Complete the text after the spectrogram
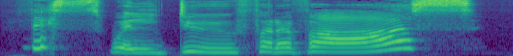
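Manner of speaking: nasty, spiteful witch voice, vase drawn out. A narrator reads a witch speaking as she picks up a jar, in a spiteful voice. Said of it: "said a spiteful voice".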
